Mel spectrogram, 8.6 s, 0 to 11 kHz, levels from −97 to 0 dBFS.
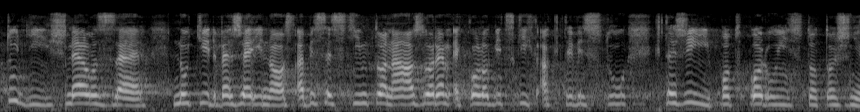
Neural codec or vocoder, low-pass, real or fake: codec, 16 kHz, 16 kbps, FunCodec, trained on LibriTTS, 50 frames a second; 7.2 kHz; fake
